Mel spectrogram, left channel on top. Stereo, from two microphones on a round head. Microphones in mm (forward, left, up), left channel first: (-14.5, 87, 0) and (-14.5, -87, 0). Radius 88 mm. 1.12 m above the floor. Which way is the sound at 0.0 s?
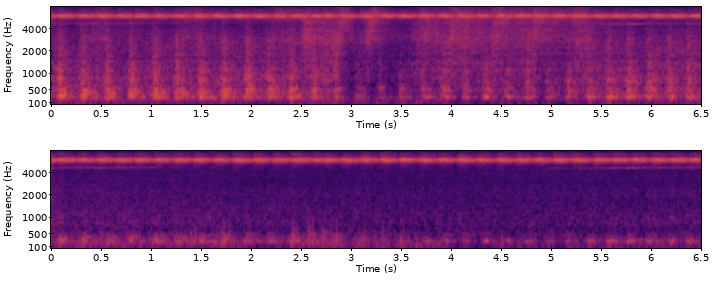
5° right (ahead or behind).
